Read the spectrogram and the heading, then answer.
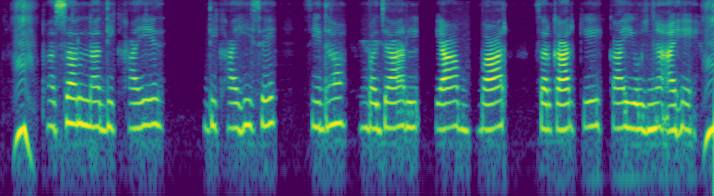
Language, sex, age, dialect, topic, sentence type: Chhattisgarhi, female, 25-30, Eastern, agriculture, question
